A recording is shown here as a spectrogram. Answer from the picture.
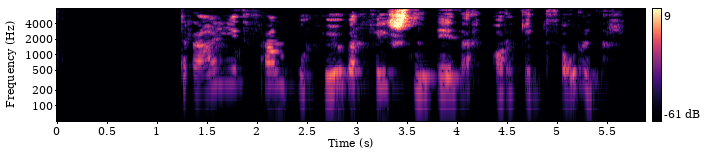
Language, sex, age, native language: Icelandic, female, 50-59, Icelandic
